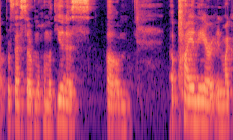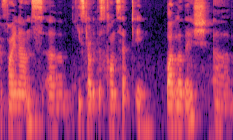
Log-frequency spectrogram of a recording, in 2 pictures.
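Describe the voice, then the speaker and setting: A woman's voice: deep voice, a little mellow. A woman from southern India, explaining her work and career articulately in a conversational interview. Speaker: charity chief executive, interviewee. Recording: roomy, echoing sound.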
